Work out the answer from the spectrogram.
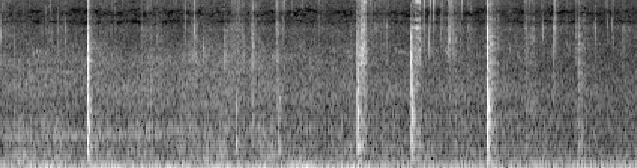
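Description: Chef's knife mincing raw tuna with miso and aromatics for namero on a wooden cutting board: irregular, spaced-out knocks of the blade on the board, a few of them sharper than the rest.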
